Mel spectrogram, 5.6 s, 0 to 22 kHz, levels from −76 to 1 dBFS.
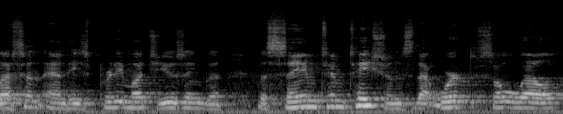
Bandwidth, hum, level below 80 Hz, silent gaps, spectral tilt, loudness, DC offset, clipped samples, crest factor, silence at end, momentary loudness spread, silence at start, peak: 14.5 kHz; none; -50 dBFS; none; -6.5 dB/octave; -29 LUFS; under 0.1%; under 0.1%; 18 dB; 0 s; 11 LU; 0 s; -10 dBFS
